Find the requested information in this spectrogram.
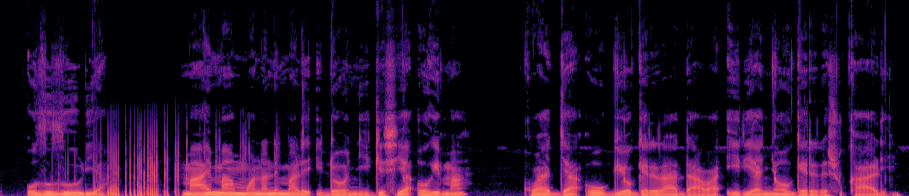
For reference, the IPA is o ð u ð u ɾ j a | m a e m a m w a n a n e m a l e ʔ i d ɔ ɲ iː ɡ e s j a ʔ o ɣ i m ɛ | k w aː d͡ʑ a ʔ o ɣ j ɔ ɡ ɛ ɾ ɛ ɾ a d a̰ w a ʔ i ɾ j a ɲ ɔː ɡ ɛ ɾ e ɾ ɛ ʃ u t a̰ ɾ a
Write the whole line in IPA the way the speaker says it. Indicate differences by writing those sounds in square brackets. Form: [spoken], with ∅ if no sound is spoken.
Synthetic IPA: o ð u ð u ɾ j a | m a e m a m w a n a n e m a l e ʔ i d ɔ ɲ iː ɡ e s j a ʔ o ɣ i m [a] | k w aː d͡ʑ a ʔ o ɣ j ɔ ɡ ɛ ɾ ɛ ɾ a d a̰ w a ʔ i ɾ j a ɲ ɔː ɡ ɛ ɾ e ɾ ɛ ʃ u [k] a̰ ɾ [i]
